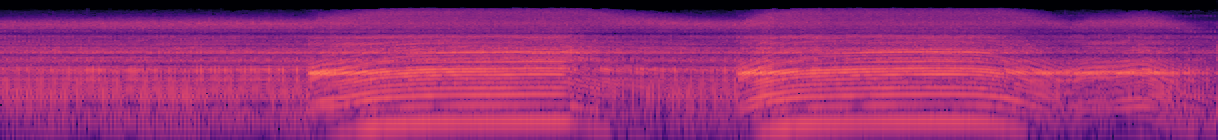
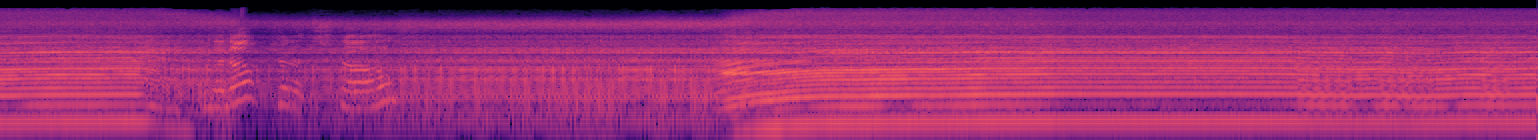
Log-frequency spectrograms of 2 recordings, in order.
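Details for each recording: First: Small two-stroke weed eater after carburetor mixture adjustment from a super-rich setting: revs up cleanly twice, buzzy pitch climbing and falling with throttle, no stalling or stumble. It runs fine, set slightly on the rich side. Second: String trimmer two-stroke whose fuel cap drips, carburetor previously set very rich and being readjusted: high buzzy note sags and wavers, picks up, then drops off and stalls; wrong carb mixture setting.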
